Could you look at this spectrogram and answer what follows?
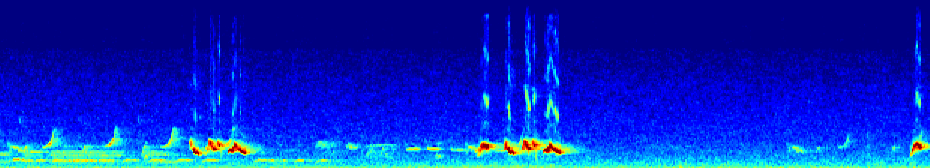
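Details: Red-whiskered bulbul song used in decoy trapping and played to excite caged birds: short warbled phrases of four or five bright, bouncing notes, with a few lone rising notes between and a faint lower repeated trill from another bird early on.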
